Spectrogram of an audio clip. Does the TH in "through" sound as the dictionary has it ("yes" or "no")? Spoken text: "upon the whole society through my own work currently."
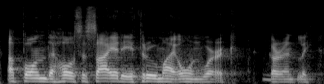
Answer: yes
